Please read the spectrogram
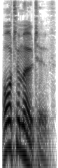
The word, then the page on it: automotive: anglais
